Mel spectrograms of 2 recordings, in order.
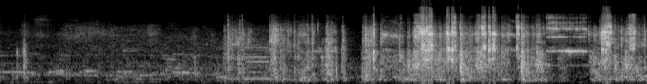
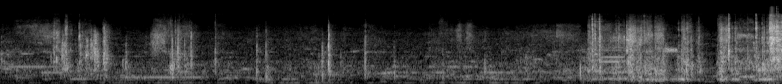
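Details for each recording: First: Tally T5040 dot matrix printer clattering with loud, irregular bangs while printing a status page, giving scattered, messy print. The cause is an overly loose print head carriage part. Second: Tally T5040 dot matrix printer test print after tightening a loose print head bolt: even buzzing passes and carriage shuttles, sounding normal, replacing the earlier loud banging and scrambled output.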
